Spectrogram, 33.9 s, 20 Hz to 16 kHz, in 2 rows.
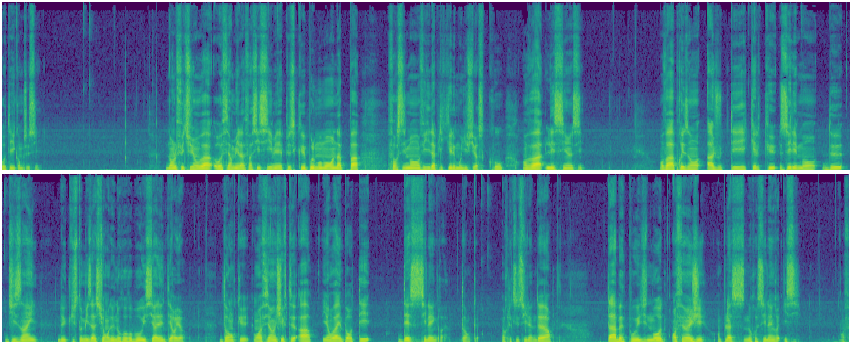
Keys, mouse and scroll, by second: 1.9 a, 2.2-2.7 scroll down 3, 2.9-3.7 middle drag, 3.7-4.1 scroll up 3, 4.1-5.2 middle drag, 5.2 right click, 6.8 KP_1, 8.0-8.5 scroll down 3, 8.5 a, 9.1-9.8 scroll down 5, 9.8-11.5 ctrl+scroll down 5, 11.5-12.9 scroll down 1, 12.9-13.5 scroll up 1, 13.5-14.9 ctrl+scroll up 8, 14.9-15.9 right drag, 15.9 click, 17.4 a, 17.7-18.7 scroll down 10, 21.3 shift+a, 28.0-28.8 scroll up 2, 28.8 Tab, 30.3 g, 32.0-33.5 scroll up 11, 33.5 s.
